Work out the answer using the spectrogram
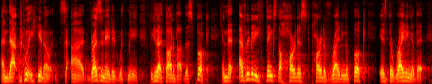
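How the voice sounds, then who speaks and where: A man's voice: mid-range voice, lively intonation, brisk, few pauses, darkish tone. Chatty, wry man speaking to a congregation. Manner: chatty, wry, campy slang. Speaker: guest speaker and author. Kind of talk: conversational sermon message to a congregation.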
